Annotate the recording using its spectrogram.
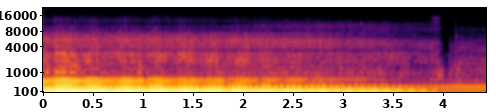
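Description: Tenor saxophone holding one long low note that slowly fades and dies away near the end.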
